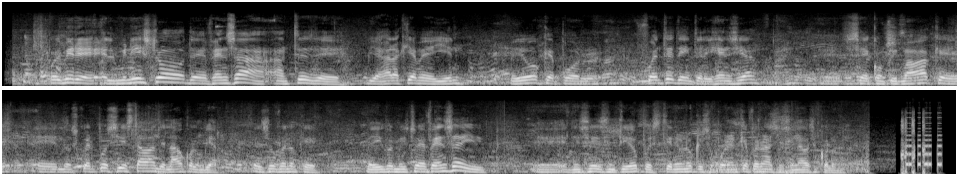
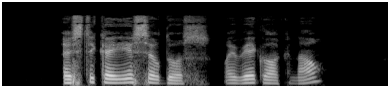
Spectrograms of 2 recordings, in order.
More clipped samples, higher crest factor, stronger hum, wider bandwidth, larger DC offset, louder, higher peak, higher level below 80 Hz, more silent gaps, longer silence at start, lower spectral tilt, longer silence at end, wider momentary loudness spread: neither; second, 12 dB vs 20 dB; neither; about the same, 12.5 kHz vs 11.5 kHz; neither; first, -13 LUFS vs -19 LUFS; about the same, 0 dBFS vs 0 dBFS; first, -40 dBFS vs -52 dBFS; neither; second, 0.1 s vs 0.6 s; first, -6.5 dB/octave vs -4 dB/octave; second, 0.15 s vs 0.7 s; second, 8 LU vs 12 LU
